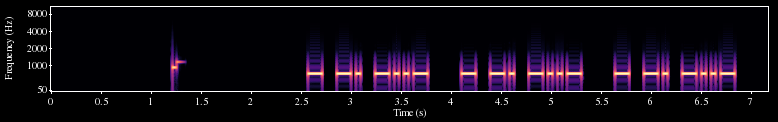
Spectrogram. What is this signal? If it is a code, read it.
Morse code, heard as a keyed tone, about 25 wpm, 700 Hz. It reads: TNX TNX TNX
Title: Abbreviations Repeated 3x - 25wpm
